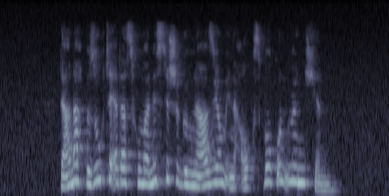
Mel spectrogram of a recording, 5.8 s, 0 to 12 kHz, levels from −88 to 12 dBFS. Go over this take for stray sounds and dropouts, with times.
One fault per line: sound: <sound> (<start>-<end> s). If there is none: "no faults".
no faults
